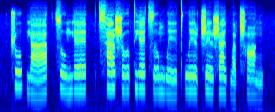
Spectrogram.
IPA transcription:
ʈ͡ʂ o˥ ʊ̯ p j ä˨˩˦ | t͡s o˥˩ ʊ̯ m j ɛ˥ | t͡sʰ ä˥ ʂ ɤ˧˥ t̪ j ɛ˥ t͡s ɤ˧˥ m w e˨˩ ɪ̯ t̪ʰ w e˥˧ ɪ̯ ʈ͡ʂ e˥˧ ɪ̯ ʂ a˥˩ ɪ̯ p w ä˩ ʈ͡ʂʰ ɑ˥˩ ŋ

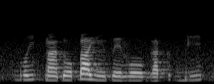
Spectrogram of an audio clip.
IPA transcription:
ɡʷ iː˨˦ k͡p ã˨ ɗ o˨ ɓ a˦ j ĩ˨ p e˨ v oː˨ ɡ a˨ k ə˧ ɡ͡b i˨˦

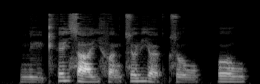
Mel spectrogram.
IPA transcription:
n̪ iː˨˩ kʰ e˥ j s aː˨˧ j f ɐ˨˥ ŋ t͡s ɵ˥ ɥ j œː˨ k̚ t͡s o˧ w | o˧ w

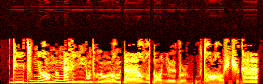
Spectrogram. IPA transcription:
d iː d z ṳ ŋ ĩ ʁ ɔ ŋ ɵ ʊ̯ ŋ æ z iː j ɔ̃ d ɔ̤ l ɔ̃ː ʊ̯ ʁ ũ ɗ æː ʁ ṳ ʁ ɗ ɔ ʎ ʏː ɡ u ɭ ṳ ɠ ṳ d ʁ ɔ ʁ u ʃ i̤ ʃ ʏ ɡ æː

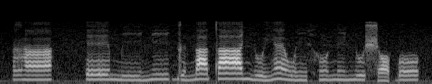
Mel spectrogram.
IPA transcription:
ɣ ã˦ | eː˧ m iː˨ ɲ iː˧ ɡ ɨ˨ n a˦ t aː˦ ɲ u˨ j ɛ̃˦˨ w ĩ˨ h ũ˧ n ĩ˧ ɲ u˧ ʃ ɔ˨ ɓ o˦

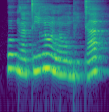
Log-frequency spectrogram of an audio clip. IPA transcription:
o˧ ɡ ã˨ t i˨˦ l ɔ̃˦˨ l ɔ̃˨ b i˨ ɡ a˨˦

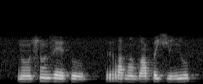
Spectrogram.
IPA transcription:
ɾ õ ɬ õ z e θ u | r ɛ dˤ õ dˤ i p e ç ɯ ɲ u

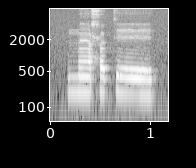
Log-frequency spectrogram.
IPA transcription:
m ɛ̃ ħ ʏ k eː

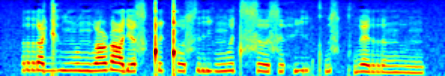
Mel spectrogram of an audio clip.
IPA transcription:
r ɑ ɡʲ u ŋ ɔ ŋʷ ɑ ɽ ɑ ɾʲ ɑ s ǃ ɛ ǃ ɔ s r i ŋʷ ɛ t s ʌ s ə h i r kʷʼ ɪ s kʷʼ æ r ʌ ŋ ʊ ŋ

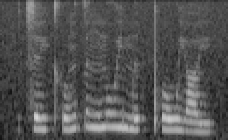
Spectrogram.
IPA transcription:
t͡s e˨ j kʰ ʊ˨˥ ŋ t̪ ɪ˥ ŋ n̪ uː˥ j m ɪ˧ k̚ pʰ o˧ w j ɐ˨˩ j

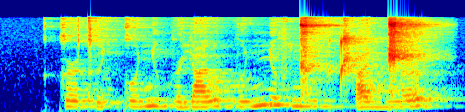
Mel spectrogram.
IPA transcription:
k ə˞ tʼ ɯ ʎ k o ɲ ɯ b ə˞ j a l o b o ʎ ɲ ə˞ f ŋ͡ǁ u kʷ t͡ʃʼ a ʎ ŋ͡ǁ ə˞

